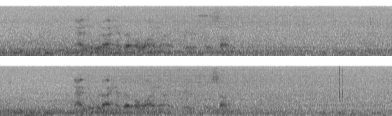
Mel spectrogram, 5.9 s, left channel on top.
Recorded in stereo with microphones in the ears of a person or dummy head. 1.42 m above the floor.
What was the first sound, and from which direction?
A man speaking, 60° right (ahead or behind).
